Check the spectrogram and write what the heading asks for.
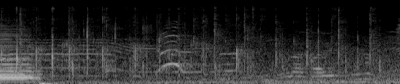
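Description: Acoustic guitar's final chord ringing and dying away within the first half second, then a quieter street background with faint distant voices and a few small clicks.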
